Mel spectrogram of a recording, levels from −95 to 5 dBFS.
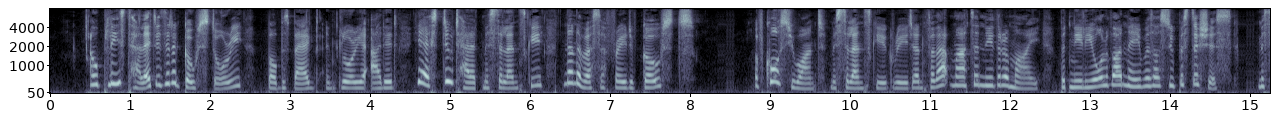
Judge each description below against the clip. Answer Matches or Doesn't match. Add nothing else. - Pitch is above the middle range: Matches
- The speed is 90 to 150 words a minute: Doesn't match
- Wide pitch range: Matches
